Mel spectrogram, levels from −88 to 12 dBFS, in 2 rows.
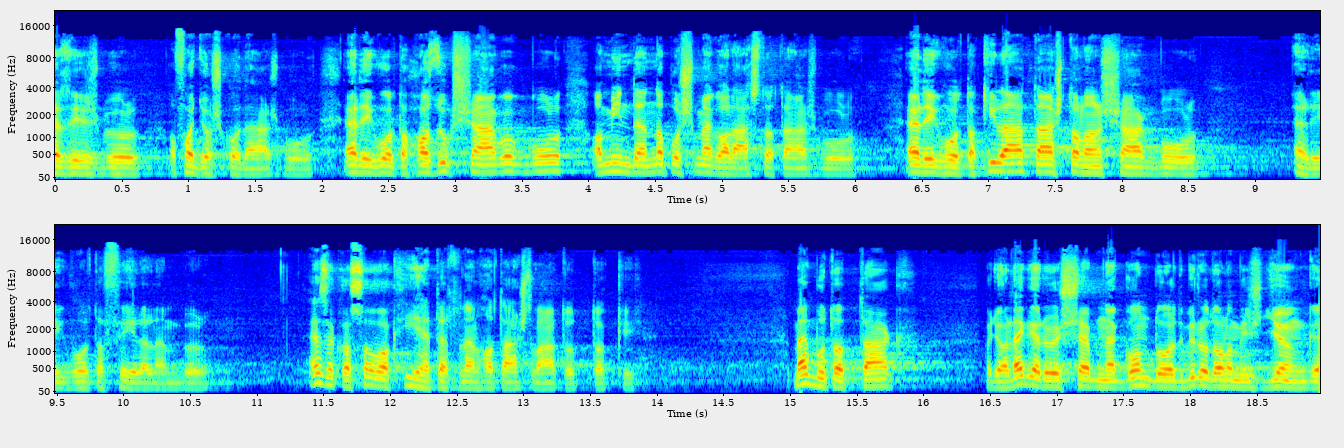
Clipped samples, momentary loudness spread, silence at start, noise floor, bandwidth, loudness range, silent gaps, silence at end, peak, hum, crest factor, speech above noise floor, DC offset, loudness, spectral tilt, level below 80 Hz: under 0.1%; 13 LU; 0 s; -49 dBFS; 15.5 kHz; 5 LU; none; 0 s; 0 dBFS; none; 18 dB; 31 dB; under 0.1%; -18 LUFS; -3 dB/octave; -68 dBFS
